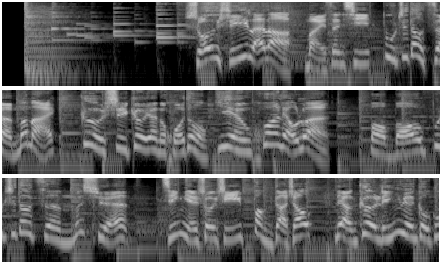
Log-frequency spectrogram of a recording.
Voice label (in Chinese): 男 年轻 活跃; 飞碟说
